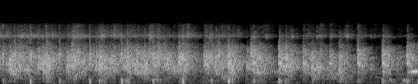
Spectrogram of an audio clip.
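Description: Audience applause, a dense crackle of many hands clapping, heard on an old cassette recording with a faint steady high tone running under it.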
